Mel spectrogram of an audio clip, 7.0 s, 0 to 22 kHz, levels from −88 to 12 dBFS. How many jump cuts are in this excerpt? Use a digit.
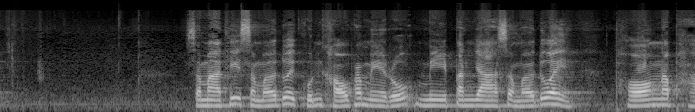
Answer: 0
